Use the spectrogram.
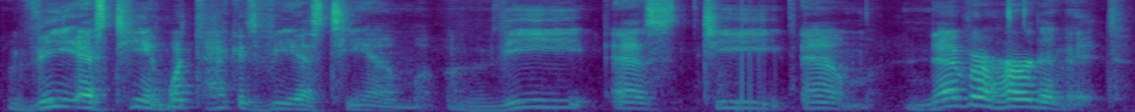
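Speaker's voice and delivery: ordinary talk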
